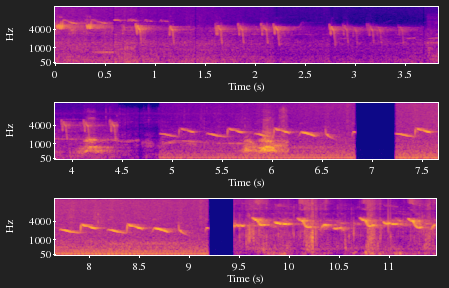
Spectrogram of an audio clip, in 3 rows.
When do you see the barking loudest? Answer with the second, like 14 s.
6 s.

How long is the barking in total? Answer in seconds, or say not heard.
2 s.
